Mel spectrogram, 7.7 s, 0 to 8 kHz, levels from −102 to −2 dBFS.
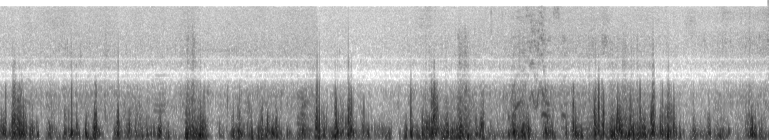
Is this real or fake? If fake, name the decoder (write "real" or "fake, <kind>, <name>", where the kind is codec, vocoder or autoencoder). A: real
